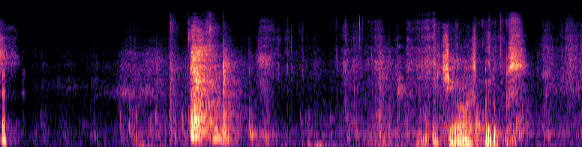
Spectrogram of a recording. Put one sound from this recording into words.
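A cardboard box rustles and scrapes as it is handled.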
